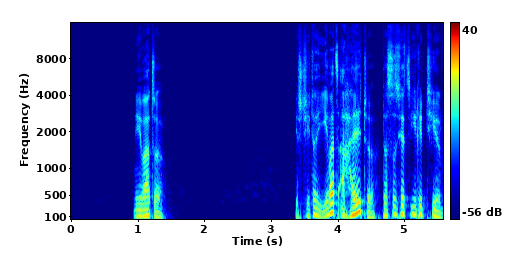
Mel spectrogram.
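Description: A man speaks calmly and close.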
